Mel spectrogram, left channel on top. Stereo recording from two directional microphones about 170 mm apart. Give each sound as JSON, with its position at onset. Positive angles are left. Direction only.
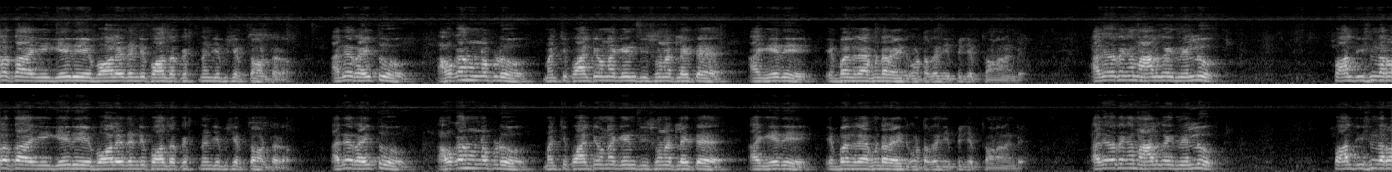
{"t": 0.0, "sound": "a man's voice", "side_deg": -25}
{"t": 13.3, "sound": "a man's voice", "side_deg": -25}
